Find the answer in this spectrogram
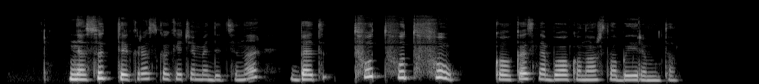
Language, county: Lithuanian, Vilnius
